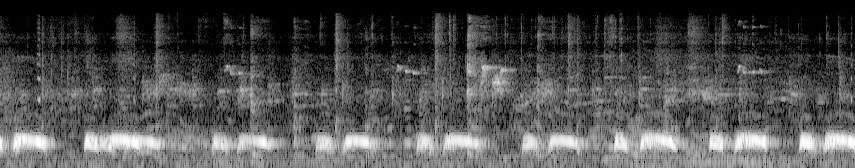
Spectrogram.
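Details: Malaysian spotted dove being trained as a decoy bird, a line known locally as the thúc gù style; short paired coos repeated steadily, each a quick note followed by a longer slurred coo, with faint chirps from other birds behind.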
